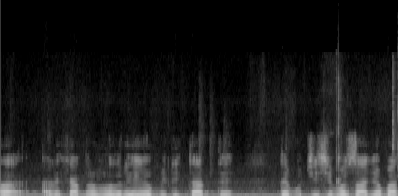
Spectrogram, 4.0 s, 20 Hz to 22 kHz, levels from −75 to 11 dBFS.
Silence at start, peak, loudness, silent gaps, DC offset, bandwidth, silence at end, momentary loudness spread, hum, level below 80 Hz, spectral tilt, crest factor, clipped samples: 0 s; -2 dBFS; -19 LUFS; none; under 0.1%; 16.5 kHz; 0 s; 9 LU; none; -50 dBFS; -6 dB/octave; 16 dB; under 0.1%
